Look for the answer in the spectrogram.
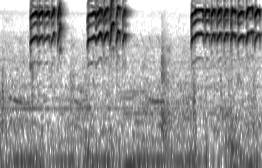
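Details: Lure sound of a white-eye, played to draw in wild birds: three short bursts of high, fast, twittering trills with brief silent gaps between them.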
